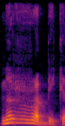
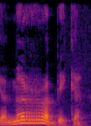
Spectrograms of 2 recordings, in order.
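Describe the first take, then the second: First: Said in the usual way. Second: من ربك drawn out slowly, the nun fully swallowed into the ra with no nasal hum; تلاوة بطيئة بإدغام كامل بلا غنة; slow full merge. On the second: Shown as a demonstration. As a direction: recite من ربك slowly as مرّبك. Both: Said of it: "الراء من ربك يحصل بها إدغام كامل".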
